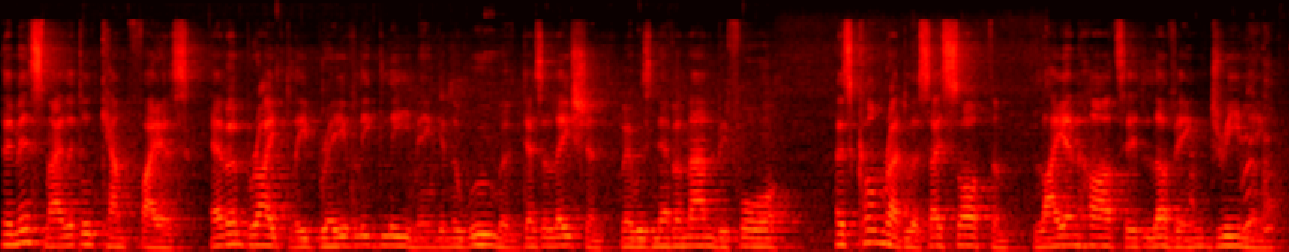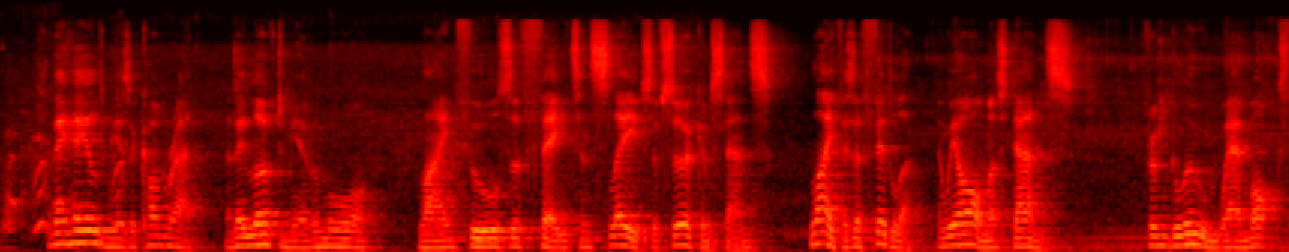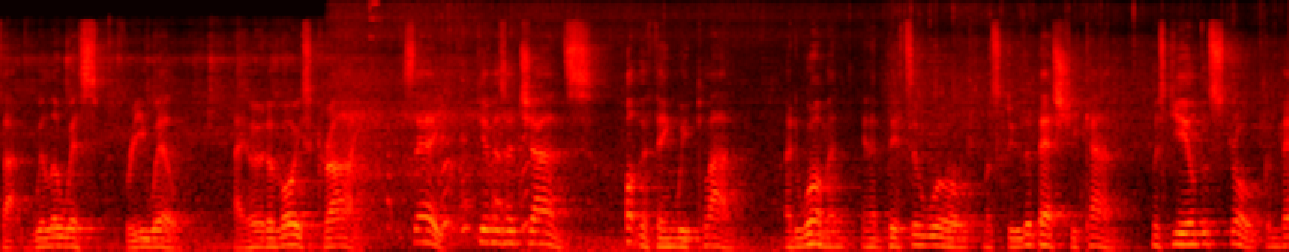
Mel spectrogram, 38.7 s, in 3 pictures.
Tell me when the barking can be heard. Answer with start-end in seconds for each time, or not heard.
11.9-14.2, 29.6-31.1.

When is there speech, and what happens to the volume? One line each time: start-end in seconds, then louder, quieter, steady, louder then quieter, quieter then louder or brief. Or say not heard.
0.0-23.6 steady
24.4-38.6 steady.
